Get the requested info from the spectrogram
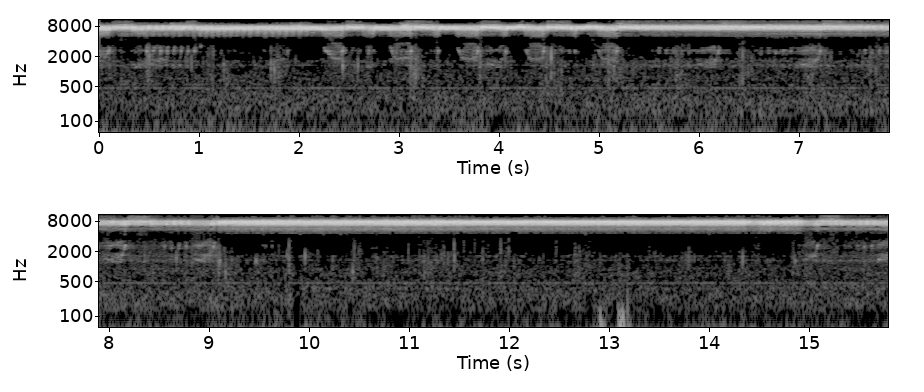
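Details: Calming cicada white noise: a dense, shrill buzzing chorus that pulses and flickers for the first half, then settles into a smooth, unbroken high whine, with faint scattered chirps beneath.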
